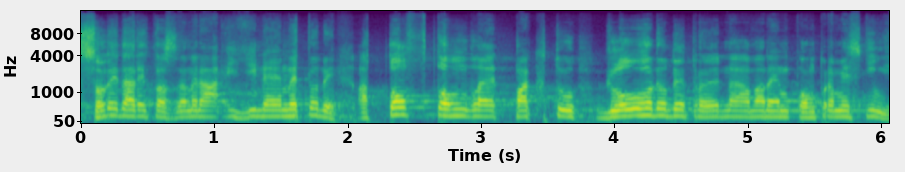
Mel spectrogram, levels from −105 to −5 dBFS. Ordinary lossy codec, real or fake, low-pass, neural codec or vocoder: Opus, 64 kbps; fake; 14.4 kHz; codec, 32 kHz, 1.9 kbps, SNAC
